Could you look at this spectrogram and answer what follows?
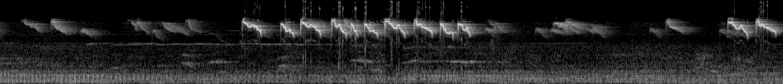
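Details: Oriental white-eye, also called pleci or kacamata, a small yellow-green songbird, singing high, rapid slurred notes in bursts of descending chirps, with brief pauses between runs.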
